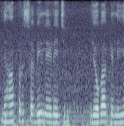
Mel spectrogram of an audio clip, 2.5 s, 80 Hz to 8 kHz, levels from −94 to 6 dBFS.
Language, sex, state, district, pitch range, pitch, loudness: Hindi, male, Haryana, Charkhi Dadri, 170-185 Hz, 180 Hz, -16 LUFS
